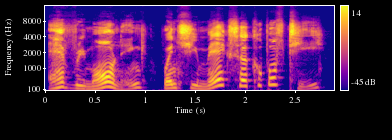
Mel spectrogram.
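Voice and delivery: ordinary delivery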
